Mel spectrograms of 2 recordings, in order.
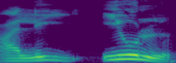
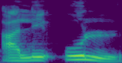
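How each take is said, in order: First: A y sound joins the middle syllables. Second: A plain vowel, with no y sound in the middle. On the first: The speaker calls it right. "ইয়া লাম পেশ ইউল" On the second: The speaker calls it wrong. "আলি উল নাই এখানে"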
